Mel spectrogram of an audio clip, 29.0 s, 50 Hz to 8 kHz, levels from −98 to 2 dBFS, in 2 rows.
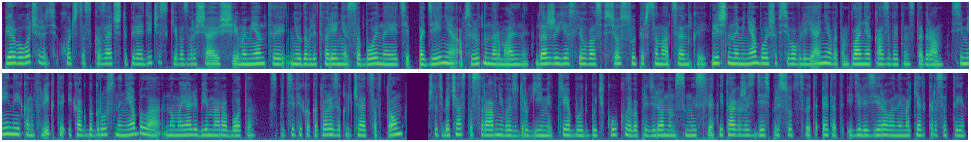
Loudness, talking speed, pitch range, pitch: -27 LUFS, 145 wpm, 195-215 Hz, 205 Hz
